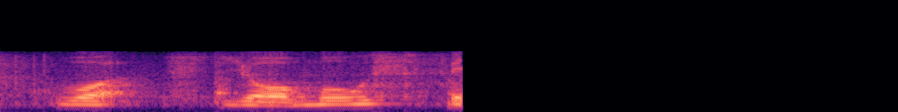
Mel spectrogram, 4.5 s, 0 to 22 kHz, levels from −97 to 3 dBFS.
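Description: Speech over a narrowband phone line, with nothing above 3.8 kHz, consistent with G.726 ADPCM at 32 kbit/s. At 2.30 s the audio drops out to silence. This is silence with no room tone, running to the end. A lost or disconnected input is the likely cause.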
